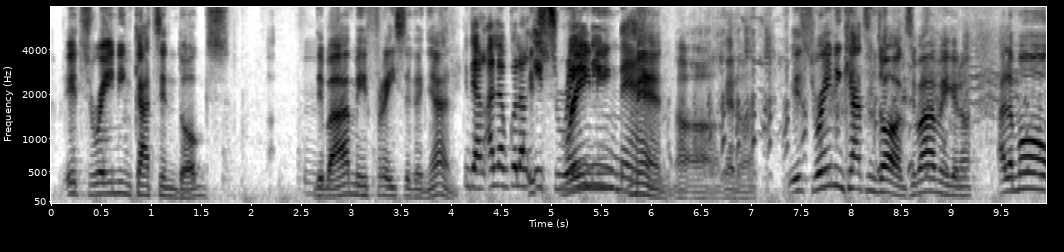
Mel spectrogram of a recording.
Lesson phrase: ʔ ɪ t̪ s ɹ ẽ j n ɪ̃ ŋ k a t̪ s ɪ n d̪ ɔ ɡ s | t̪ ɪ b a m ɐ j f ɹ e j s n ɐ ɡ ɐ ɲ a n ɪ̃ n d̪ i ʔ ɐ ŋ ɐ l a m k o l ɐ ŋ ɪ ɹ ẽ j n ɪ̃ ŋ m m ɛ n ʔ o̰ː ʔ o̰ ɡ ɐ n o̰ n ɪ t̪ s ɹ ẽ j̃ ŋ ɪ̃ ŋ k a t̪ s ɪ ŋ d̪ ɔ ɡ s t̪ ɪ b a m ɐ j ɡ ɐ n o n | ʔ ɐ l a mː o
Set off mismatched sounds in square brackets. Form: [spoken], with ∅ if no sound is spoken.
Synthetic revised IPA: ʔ ɪ t̪ s ɹ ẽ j n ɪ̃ ŋ k a t̪ s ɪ n d̪ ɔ ɡ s | [d̪] ɪ b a m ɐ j f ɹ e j s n ɐ ɡ ɐ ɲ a n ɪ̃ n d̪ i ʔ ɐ ŋ ɐ l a m k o l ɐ ŋ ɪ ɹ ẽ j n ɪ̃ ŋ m m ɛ n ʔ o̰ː ʔ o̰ ɡ ɐ n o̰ n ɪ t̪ s ɹ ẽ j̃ [n] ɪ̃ ŋ k a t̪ s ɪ [n] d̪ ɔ ɡ s [d̪] ɪ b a m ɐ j ɡ ɐ n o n | ʔ ɐ l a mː o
